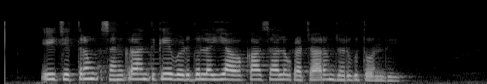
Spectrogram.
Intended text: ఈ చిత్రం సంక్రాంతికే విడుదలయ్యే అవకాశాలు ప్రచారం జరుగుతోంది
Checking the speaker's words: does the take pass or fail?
pass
